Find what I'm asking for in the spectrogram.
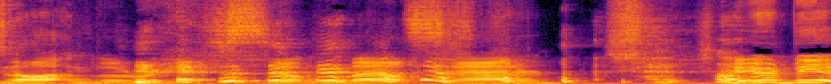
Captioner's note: laughter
